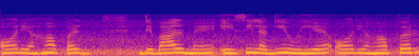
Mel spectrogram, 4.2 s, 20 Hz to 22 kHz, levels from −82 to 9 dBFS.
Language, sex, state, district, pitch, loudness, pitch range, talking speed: Hindi, female, Uttar Pradesh, Hamirpur, 255 Hz, -11 LUFS, 250-270 Hz, 185 wpm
